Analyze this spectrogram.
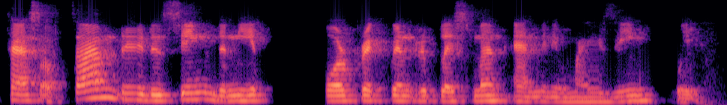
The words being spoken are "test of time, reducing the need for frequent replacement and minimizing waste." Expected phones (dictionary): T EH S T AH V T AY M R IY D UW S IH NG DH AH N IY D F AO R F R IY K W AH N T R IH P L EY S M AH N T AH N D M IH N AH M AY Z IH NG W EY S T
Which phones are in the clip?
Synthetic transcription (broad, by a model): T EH S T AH F T AY M R IY D UW S IH NG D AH N IY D F AO R F R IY K W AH N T R IH P L EY S M AH N T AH N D M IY N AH M AY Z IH NG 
